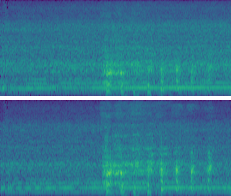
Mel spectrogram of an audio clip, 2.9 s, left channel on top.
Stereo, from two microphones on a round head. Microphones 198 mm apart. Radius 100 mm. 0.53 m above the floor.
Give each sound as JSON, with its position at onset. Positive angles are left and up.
{"t": 1.3, "sound": "laughter", "side_deg": -10, "distance_m": 1.2}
